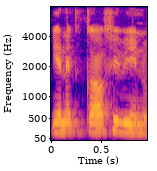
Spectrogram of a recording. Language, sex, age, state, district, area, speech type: Tamil, female, 30-45, Tamil Nadu, Viluppuram, rural, read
